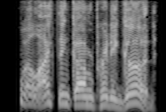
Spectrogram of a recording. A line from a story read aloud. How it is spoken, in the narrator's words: clear his throat and say, timidly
